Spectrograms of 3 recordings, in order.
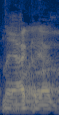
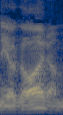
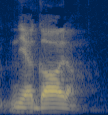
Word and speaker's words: Niagara: Niagara. – Ja, jeg tror det. – Jeg tror det er en uh, Vi sier Niagara, men Niagara.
